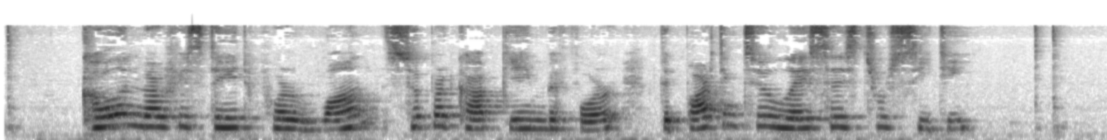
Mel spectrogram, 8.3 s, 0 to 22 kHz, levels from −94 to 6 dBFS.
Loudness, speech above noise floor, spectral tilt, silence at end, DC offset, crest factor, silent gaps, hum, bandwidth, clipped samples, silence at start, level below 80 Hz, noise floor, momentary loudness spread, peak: -17 LUFS; 36 dB; -1.5 dB/octave; 0.35 s; under 0.1%; 18 dB; none; none; 12 kHz; under 0.1%; 0.05 s; -62 dBFS; -54 dBFS; 18 LU; 0 dBFS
